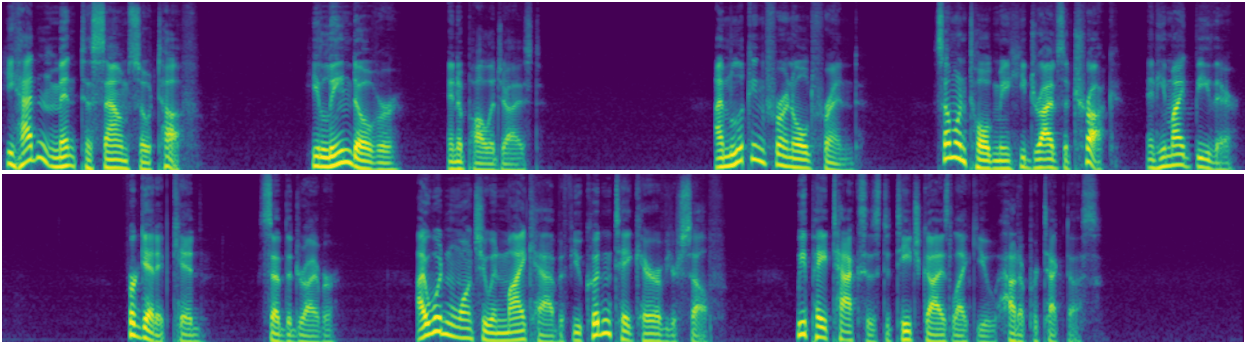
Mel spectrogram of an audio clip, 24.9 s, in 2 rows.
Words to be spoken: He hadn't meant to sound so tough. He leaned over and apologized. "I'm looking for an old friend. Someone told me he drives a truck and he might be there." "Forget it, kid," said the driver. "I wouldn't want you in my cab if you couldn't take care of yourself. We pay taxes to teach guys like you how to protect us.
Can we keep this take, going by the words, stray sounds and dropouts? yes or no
yes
